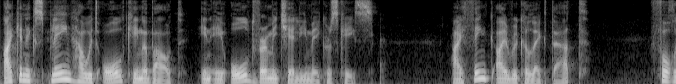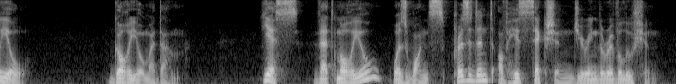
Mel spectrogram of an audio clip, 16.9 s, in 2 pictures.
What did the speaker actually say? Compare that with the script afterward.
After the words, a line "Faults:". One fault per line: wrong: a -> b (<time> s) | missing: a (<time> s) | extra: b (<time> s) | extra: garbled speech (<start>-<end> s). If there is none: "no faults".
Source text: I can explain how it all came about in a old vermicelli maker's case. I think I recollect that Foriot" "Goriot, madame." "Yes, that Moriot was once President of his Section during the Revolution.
I can explain how it all came about in a old vermicelli maker's case. I think I recollect that Foriot" "Goriot, madame." "Yes, that Moriot was once President of his Section during the Revolution.
Faults:
no faults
